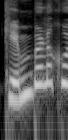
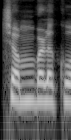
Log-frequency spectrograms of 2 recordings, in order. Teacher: ಕೆಂಬಳಕು ಇದ್ದಿದ್ದು ಚಂಬಳಕು ಆಗೋದು ಕೆಳದಿ ಚಳದಿ ಆಗೋದು ಈ ತರದ ಬದಲಾವಣೆಗಳು ಅದನ್ನ ತಾಲ್ಯವೀಕರಣ ಅಂತಾರಲ್ವಾ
